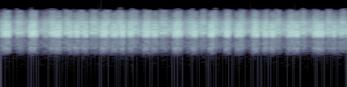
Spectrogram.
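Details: Cicadas singing in midsummer in a Greek pine forest: a dense, harsh buzzing chorus, high-pitched and continuous, pulsing in rapid regular throbs about three to four per second, with no other sounds.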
